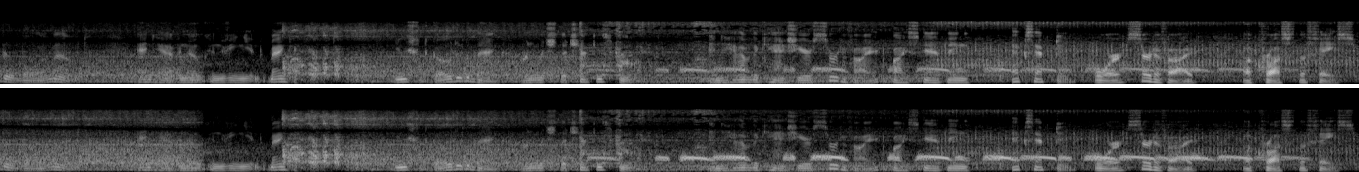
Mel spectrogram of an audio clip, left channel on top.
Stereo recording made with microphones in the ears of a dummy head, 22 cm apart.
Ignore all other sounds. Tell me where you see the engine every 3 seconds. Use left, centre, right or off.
right, centre, left, left, left.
